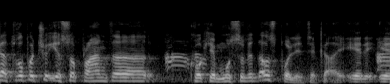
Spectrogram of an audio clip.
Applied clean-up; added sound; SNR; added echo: none; Fowl; 14 dB; none.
